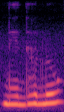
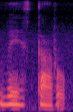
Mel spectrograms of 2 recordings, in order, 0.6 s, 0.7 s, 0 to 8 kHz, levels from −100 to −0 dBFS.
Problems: none marked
